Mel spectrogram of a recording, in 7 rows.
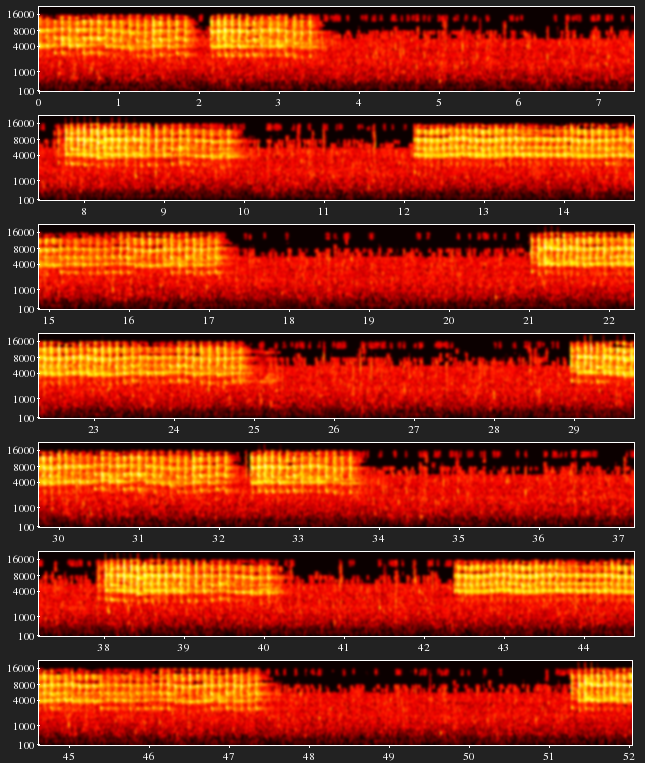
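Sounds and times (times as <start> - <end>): bird trilling: 0.0 - 3.6, 12.2 - 17.3, 21.0 - 25.2, 29.0 - 33.8, 42.4 - 47.6.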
